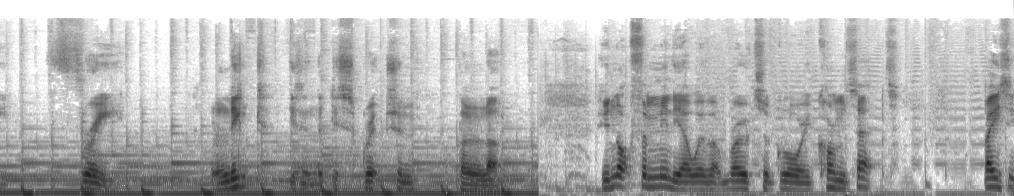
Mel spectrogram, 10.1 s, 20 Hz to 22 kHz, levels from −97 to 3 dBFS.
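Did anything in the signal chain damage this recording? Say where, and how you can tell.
Yes, at the Bluetooth link and codec stage. At 4.47 s there's a brief blip of lost LE Audio frames: about 10 ms where the sound turns into a noisy smear instead of staying clean, which points to a single dropped LC3 frame. When a packet goes missing, the decoder fills the gap by reusing the previous frame's spectrum with randomised signs. Tonal detail survives only as noise-like texture, and the gap is too short for any fade-out.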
